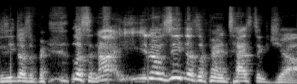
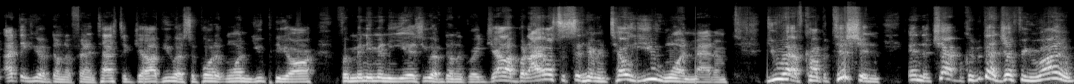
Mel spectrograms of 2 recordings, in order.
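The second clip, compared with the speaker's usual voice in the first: ordinary delivery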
